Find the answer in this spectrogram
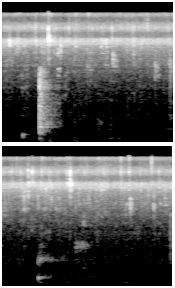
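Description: Onions and capsicum frying in oil in a kadai on a low flame, giving a steady sizzle. A single knock, such as the wooden spatula against the pan, sounds about half a second in.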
